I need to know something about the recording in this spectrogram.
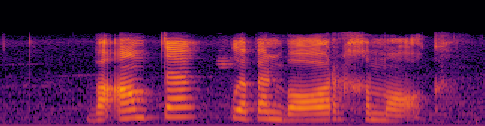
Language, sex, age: Afrikaans, female, 18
